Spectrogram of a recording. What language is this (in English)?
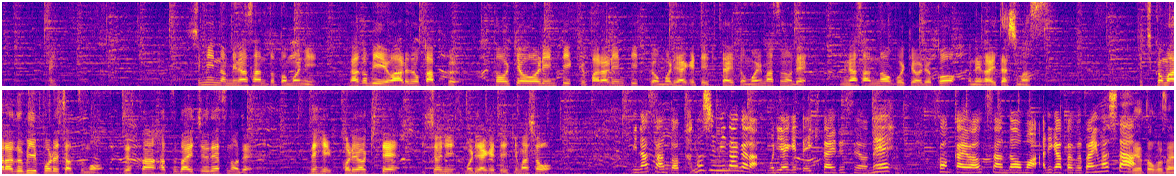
Japanese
